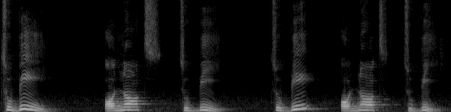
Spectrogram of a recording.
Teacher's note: That tells you that this or is lower and this not is higher. So this or is unstressed, while this not is stressed. It required energy for me to articulate, for me to say.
